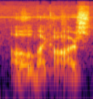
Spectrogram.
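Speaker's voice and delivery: ordinary delivery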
